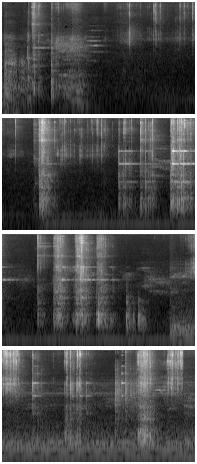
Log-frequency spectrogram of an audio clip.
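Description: Dry pinto beans poured and dropped by hand into a ceramic bowl, clicking and rattling against the bowl and each other in several spurts.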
